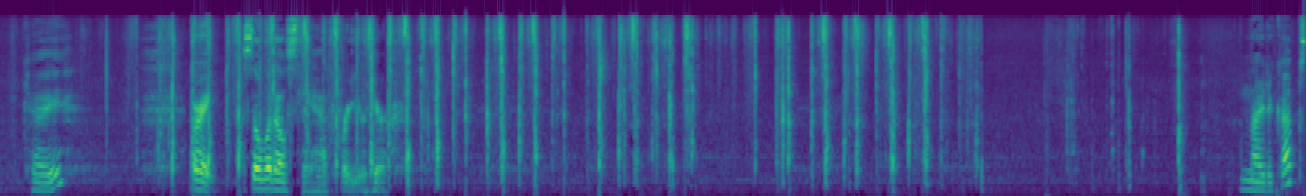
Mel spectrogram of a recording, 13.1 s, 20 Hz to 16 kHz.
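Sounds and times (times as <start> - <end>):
cards being shuffled: 1.3 - 9.9.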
